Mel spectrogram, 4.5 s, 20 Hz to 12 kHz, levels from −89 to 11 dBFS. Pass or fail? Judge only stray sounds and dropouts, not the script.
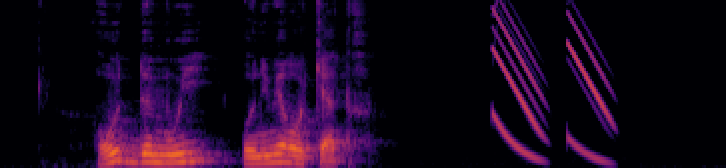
fail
